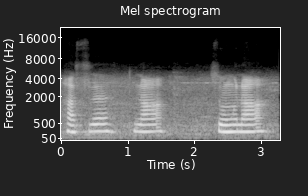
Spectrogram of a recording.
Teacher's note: जब इसका उच्चारण किया जाता है तो वायु नाक व मुख दोनों से निकलती है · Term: चंद्रबिंदु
